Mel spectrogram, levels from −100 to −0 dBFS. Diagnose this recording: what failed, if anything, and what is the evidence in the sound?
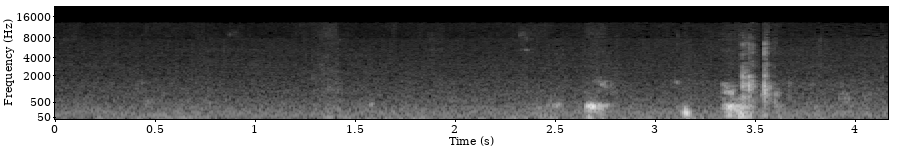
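Compressed frames skipped at 3.41 s, a codec-stage fault: the speech jumps forward by around a third of a second, consistent with about ten lost 21.3 ms frames.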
